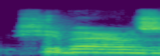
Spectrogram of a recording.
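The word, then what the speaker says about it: شباع: Shiba'un, right? Okay. On the pattern of fi'alun, shiba'un. Sheen has kasra, ba alif, and then ain, shiba'un.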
